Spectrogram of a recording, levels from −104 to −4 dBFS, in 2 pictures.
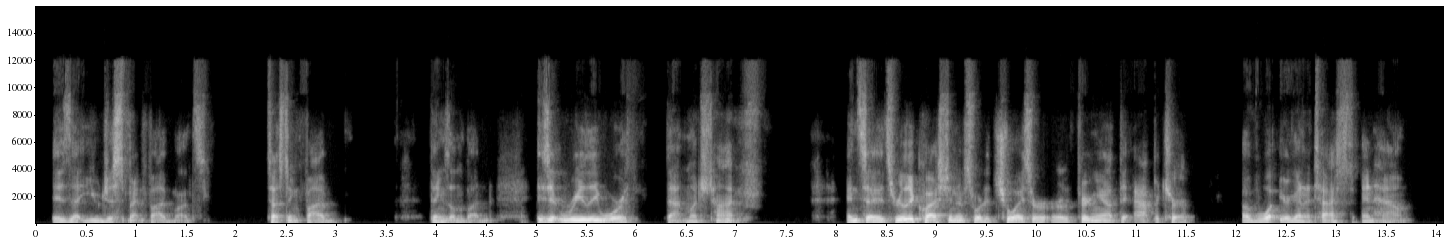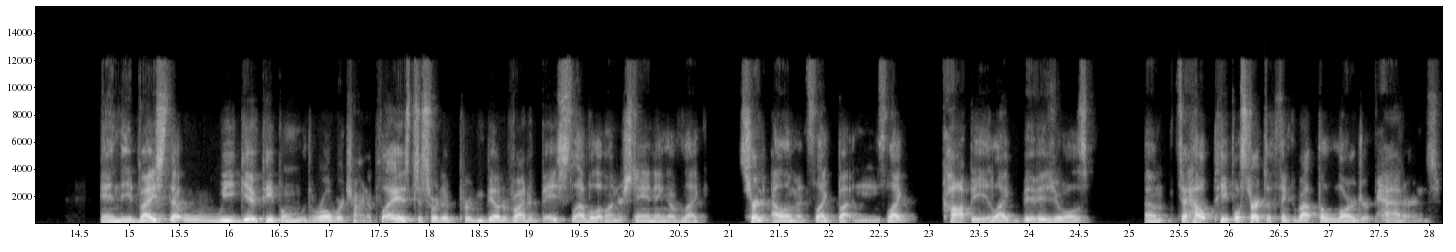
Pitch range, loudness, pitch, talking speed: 90-115 Hz, -24 LUFS, 100 Hz, 195 wpm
